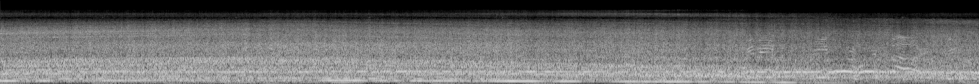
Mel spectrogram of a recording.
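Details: 2022 Subaru WRX turbo with JB4 tune on 93 octane, full-throttle dyno pull: engine climbs strongly with a steady turbo whoosh and no misses, boost holding, healthy; holding some timing, slightly lean.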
